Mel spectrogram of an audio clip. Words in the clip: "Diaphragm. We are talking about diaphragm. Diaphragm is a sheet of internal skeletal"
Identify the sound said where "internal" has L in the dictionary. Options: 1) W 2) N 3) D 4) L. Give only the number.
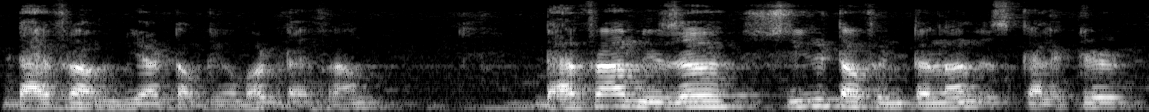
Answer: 2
